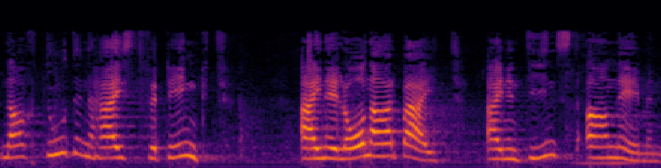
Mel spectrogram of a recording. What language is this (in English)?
Swiss German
